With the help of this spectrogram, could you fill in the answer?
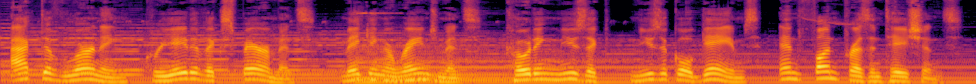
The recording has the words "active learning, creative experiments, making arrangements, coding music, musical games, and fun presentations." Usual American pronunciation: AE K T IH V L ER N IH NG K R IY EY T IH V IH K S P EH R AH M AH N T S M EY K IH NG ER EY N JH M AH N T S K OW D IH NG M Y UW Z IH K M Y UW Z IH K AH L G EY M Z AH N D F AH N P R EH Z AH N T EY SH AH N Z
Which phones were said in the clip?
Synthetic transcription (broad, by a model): AE K T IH V L ER N IH NG K R IY EY T IH V IH K S P EH R AH M AH N T S M EY K IH NG ER EY N JH M AH N T S K OW D IH NG M Y UW Z IH K M Y UW Z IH K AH L G EY M Z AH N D F AH N P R EH Z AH N T EY SH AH N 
